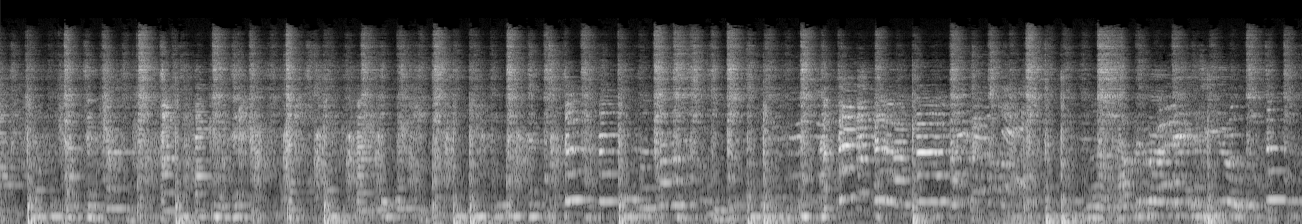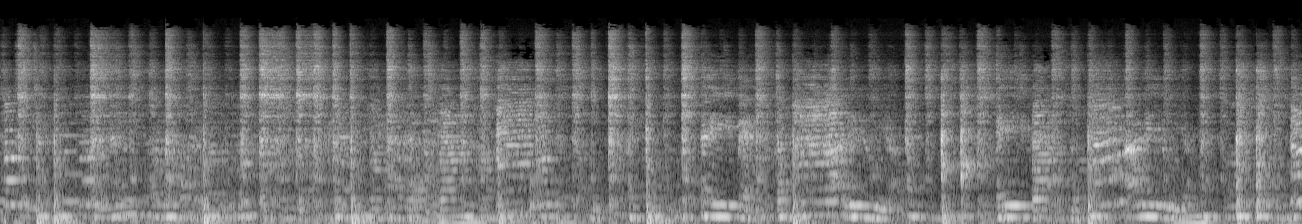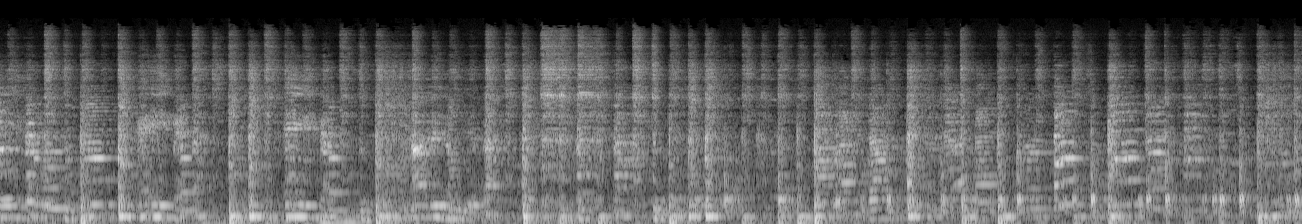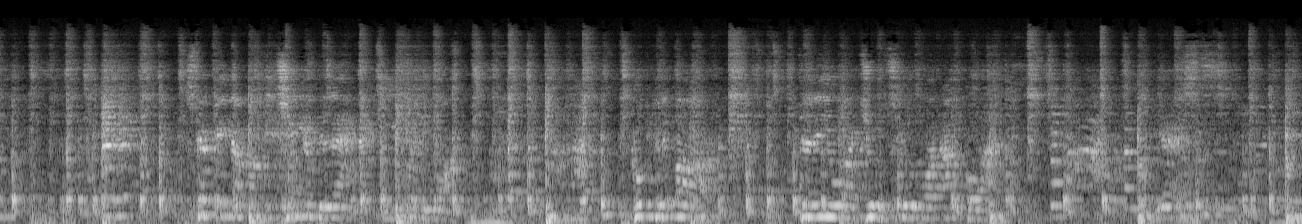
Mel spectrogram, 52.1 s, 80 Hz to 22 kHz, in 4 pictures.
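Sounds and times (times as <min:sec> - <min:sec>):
live ska band playing: 0:00.0 - 0:52.0.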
